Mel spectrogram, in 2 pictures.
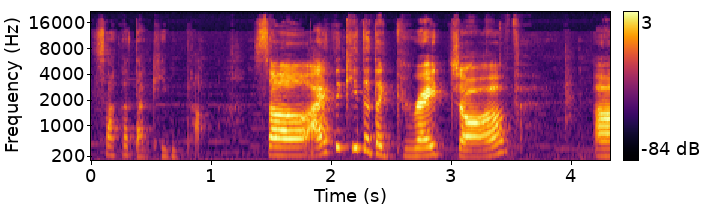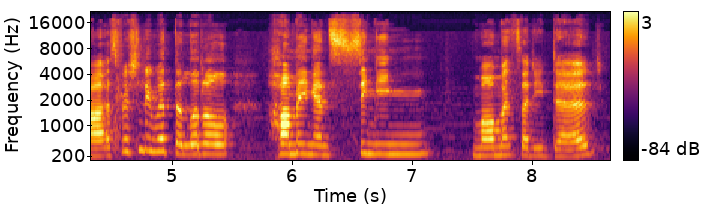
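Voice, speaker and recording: Chatty young woman reviewer. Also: on the high side. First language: Afrikaans. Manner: rambling, quick, with bursts of excitement. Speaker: anime reaction vlogger. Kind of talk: casual review chat.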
